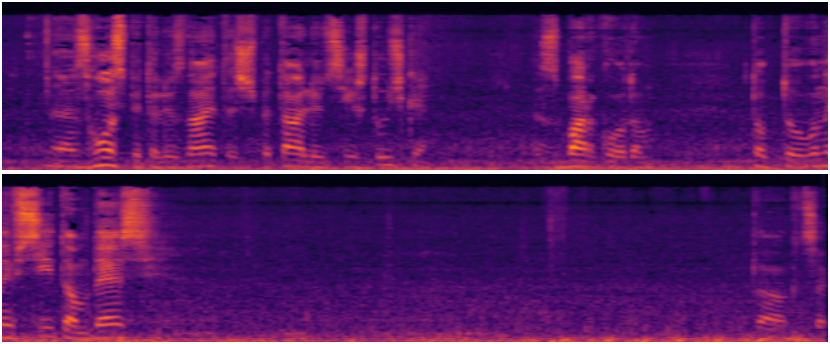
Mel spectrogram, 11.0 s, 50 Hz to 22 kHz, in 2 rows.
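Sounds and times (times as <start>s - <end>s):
car cabin road rumble: 0.0s - 11.0s.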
